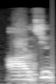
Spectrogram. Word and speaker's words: archy: देखिए जो वर्ड है आर्की, इसी को ब्रिटिश और इंडियन इंग्लिश में इसको आर्ची पढ़ा जाता है और अमेरिकन इंग्लिश में इसको आर्की पढ़ा जाता है। तो इसका प्रोनाउंसिएशन से आप कंफ्यूज नहीं होना कि ये आर्ची है या आर्की है। इसी को हम आर्की प्रोनाउंसिएशन कर रहे हैं।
